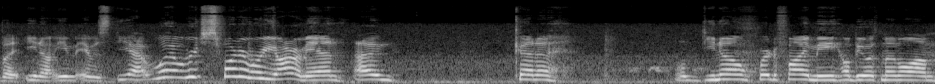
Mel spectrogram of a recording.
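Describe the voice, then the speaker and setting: In a put-on character voice pitched high, a man mumbles at a moderate pace with long, frequent pauses, ordinary pitch variation and very even loudness, over clear background noise. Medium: game stream. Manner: mumbling, slack, says 'man' constantly.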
